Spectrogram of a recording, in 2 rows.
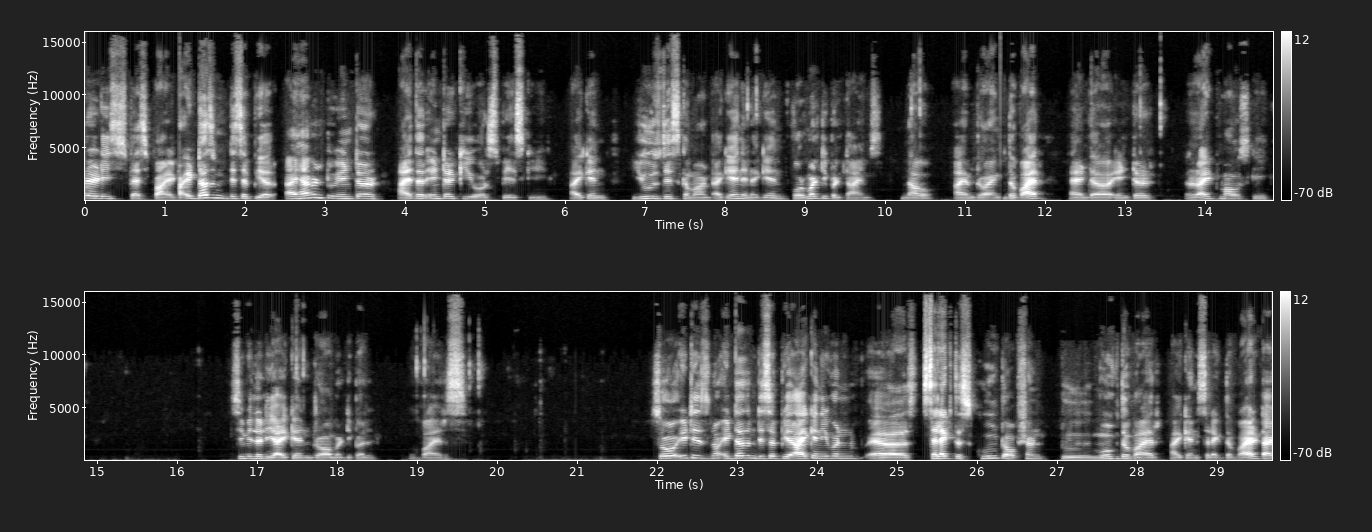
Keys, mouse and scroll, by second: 8.2 click, 8.2 typing, 10.2 click, 10.3 click, 11.8 typing, 13.1 right click, 13.1 typing, 17.4 click, 19.6 right click.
